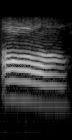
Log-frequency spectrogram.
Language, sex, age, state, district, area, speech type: Assamese, female, 60+, Assam, Dibrugarh, rural, conversation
